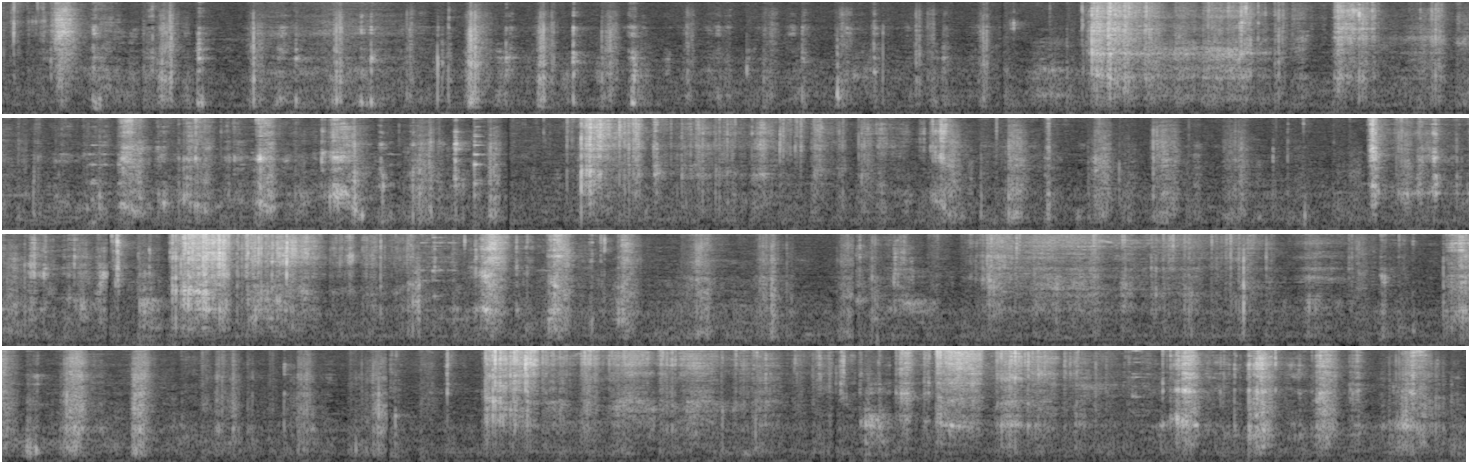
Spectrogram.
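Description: Close-miked chewing and crunching of crisp, crumb-coated fried skewers, with a handful of louder crunching bites spread through the steady crackle of chewing.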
